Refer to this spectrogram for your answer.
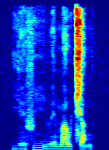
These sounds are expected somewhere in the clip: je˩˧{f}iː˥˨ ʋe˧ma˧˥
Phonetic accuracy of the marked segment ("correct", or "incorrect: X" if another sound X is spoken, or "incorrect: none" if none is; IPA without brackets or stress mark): correct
